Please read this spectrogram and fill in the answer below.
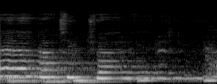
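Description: Live music: a woman singing long held notes over acoustic guitar and band accompaniment.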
